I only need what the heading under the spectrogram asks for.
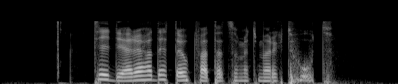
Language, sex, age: Swedish, female, 22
